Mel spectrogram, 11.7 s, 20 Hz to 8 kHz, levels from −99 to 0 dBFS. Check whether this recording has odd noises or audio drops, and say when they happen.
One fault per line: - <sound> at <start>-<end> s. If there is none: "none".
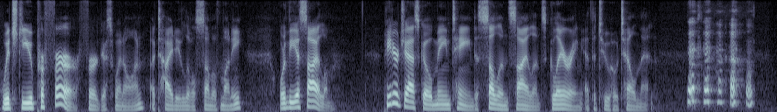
- laugh at 10.3-11.3 s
